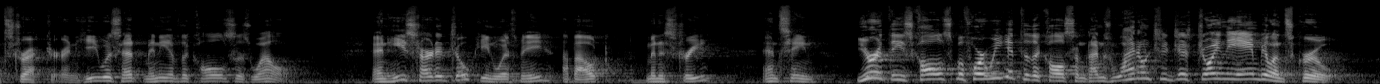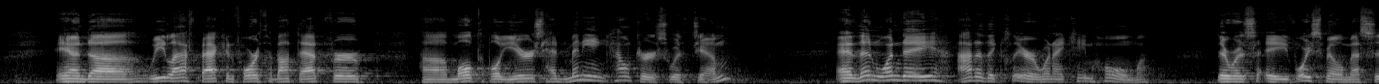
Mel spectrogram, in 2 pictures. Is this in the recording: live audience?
yes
